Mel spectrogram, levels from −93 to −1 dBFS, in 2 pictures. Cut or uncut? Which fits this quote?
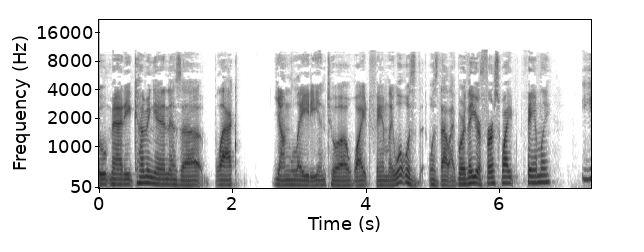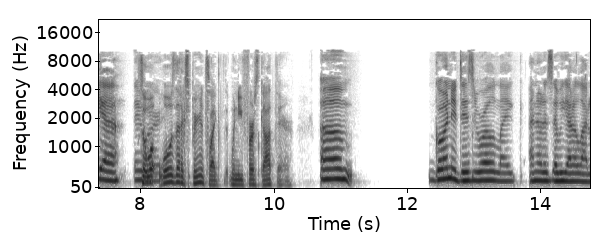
uncut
